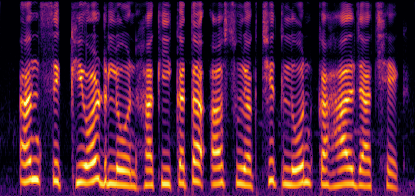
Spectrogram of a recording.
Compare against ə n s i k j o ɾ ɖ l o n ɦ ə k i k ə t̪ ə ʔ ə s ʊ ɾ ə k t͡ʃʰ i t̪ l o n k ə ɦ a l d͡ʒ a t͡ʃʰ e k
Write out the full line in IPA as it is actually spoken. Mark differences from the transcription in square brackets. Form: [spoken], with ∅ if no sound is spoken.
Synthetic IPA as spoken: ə n s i k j o ɾ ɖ l o n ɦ ə k i k ə t̪ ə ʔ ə s [u] ɾ ə k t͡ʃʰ i t̪ l o n k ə ɦ a l d͡ʒ a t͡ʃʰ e k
